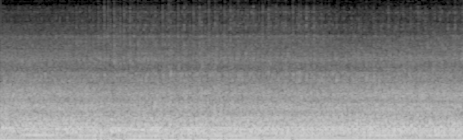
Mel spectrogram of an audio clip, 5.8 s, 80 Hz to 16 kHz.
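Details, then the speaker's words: 1943 Ford 9N backhoe tractor idling low and uneven with lumpy beat and occasional stumbles; runs but rough, with several cracks in the engine block, cause of rough running not confirmed. "she runs not going to say she runs well she needs some help uh the block has a lot of issues"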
